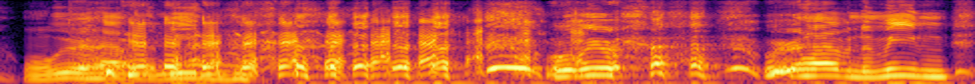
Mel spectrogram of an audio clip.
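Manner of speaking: high, slow, laughing through the words.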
